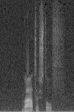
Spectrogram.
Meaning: hydrogen
- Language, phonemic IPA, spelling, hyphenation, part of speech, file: Dutch, /ˈʋaː.tərˌstɔf/, waterstof, wa‧ter‧stof, noun, Nl-waterstof.ogg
